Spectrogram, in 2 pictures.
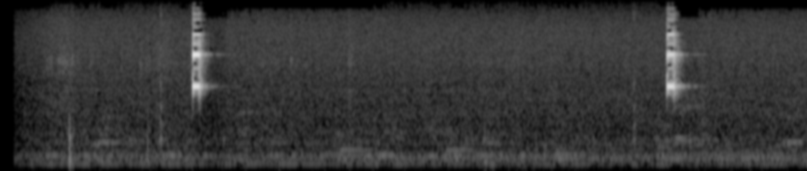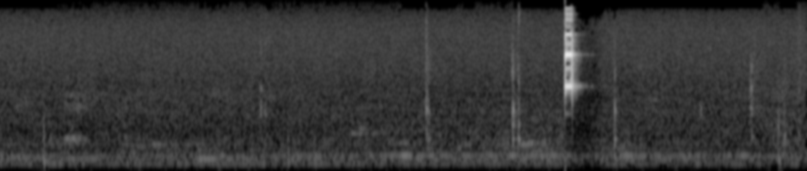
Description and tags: Scanner beeping sound
Scanning barcode with a scanner in a storage closet
supermarket, office, scanner, radio, scan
